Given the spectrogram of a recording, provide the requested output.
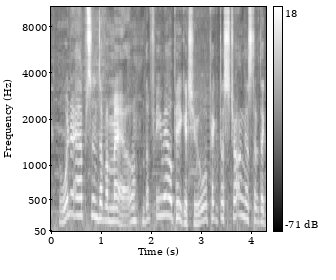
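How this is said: It is read in an imitated narrator's voice.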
